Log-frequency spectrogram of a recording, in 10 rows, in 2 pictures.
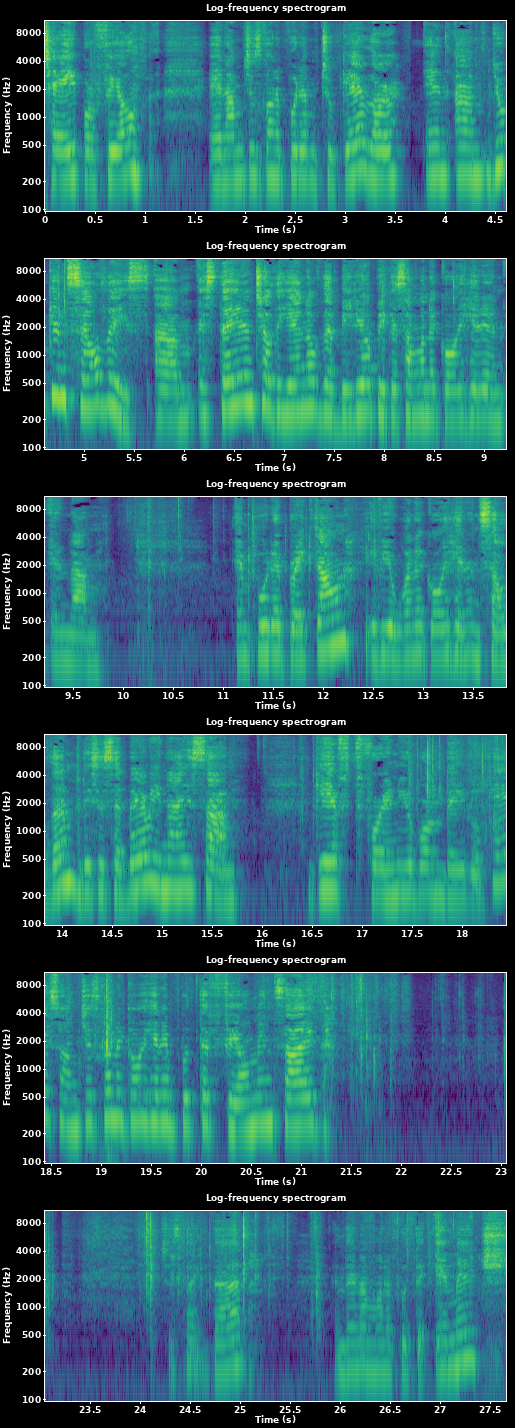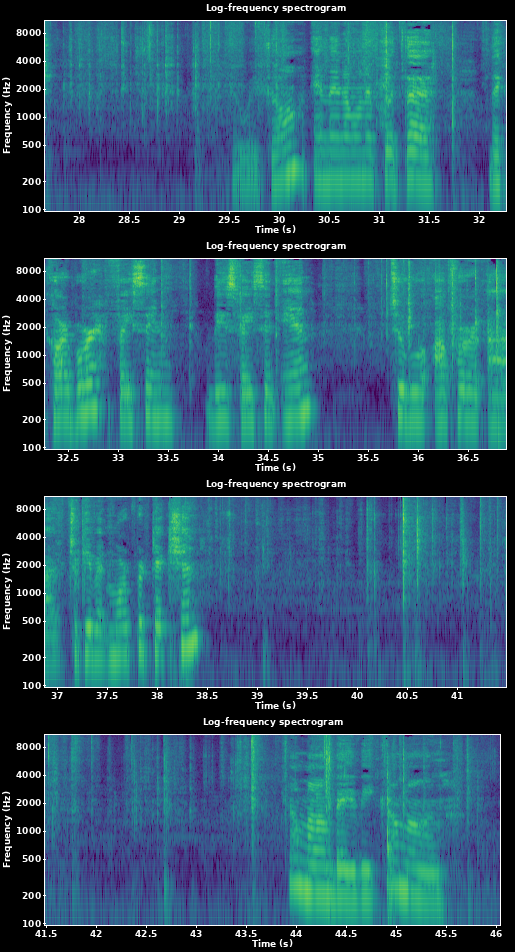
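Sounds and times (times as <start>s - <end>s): faint rustling of plastic film: 9.7s - 46.0s
person speaking: 16.4s - 21.4s, 25.9s - 27.8s, 29.5s - 35.0s, 43.9s - 45.6s.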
